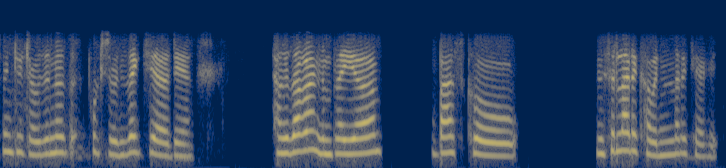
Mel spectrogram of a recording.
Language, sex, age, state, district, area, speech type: Bodo, female, 18-30, Assam, Chirang, urban, conversation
